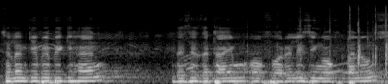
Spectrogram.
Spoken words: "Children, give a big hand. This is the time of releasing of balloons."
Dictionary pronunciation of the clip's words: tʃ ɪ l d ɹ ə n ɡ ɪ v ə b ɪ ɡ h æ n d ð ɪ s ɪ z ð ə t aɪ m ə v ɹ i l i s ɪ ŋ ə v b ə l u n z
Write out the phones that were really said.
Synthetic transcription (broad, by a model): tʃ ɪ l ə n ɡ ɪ p ə b ɪ ɡ h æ n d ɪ s ɪ z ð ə t aɪ m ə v ɹ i l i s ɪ ŋ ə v b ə l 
